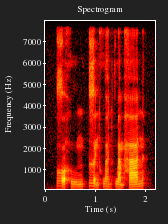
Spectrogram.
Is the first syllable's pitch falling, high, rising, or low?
rising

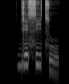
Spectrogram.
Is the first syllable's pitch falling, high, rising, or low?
high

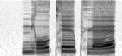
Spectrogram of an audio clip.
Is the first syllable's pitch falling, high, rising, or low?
rising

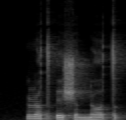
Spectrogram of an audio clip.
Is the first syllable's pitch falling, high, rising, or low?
high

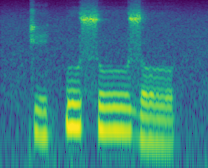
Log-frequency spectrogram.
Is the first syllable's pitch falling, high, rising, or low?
low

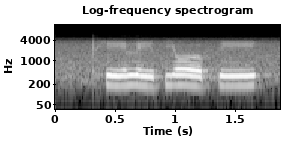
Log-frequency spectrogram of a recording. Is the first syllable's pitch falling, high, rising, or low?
rising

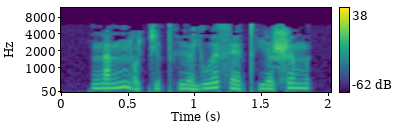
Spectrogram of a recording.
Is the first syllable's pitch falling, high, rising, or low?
rising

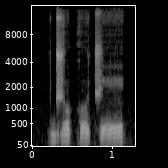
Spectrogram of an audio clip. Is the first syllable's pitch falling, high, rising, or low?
high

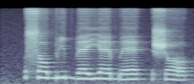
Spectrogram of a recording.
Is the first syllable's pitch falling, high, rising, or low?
high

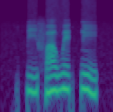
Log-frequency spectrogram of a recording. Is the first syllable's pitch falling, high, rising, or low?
low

